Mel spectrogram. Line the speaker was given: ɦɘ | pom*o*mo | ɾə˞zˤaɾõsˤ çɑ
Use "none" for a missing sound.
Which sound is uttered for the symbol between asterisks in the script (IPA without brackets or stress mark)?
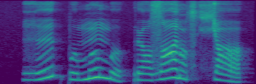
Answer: õ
